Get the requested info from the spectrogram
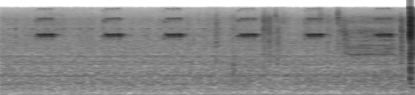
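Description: A cricket chirping steadily, short high chirps about three every two seconds, over a low steady hum.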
